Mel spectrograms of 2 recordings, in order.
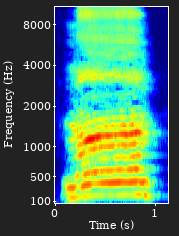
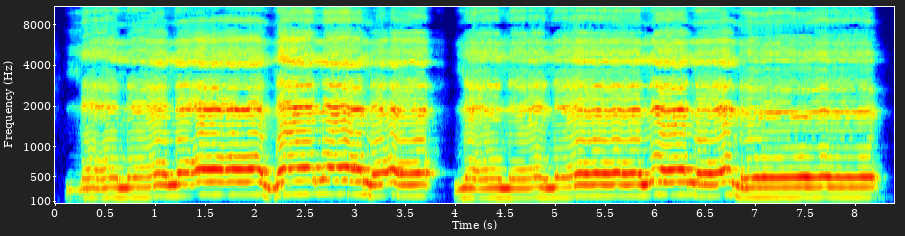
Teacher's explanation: ناک میں آواز لے کر نہیں جانی بلکہ منہ سے آواز نکلنی چاہیے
